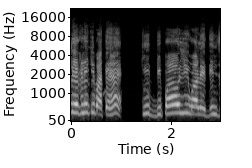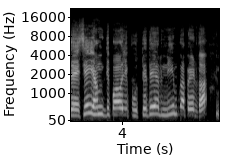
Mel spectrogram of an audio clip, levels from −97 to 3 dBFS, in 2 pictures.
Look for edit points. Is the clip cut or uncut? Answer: uncut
